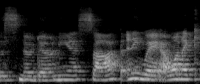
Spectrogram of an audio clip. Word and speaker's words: Snowdonia: be caking up this snodonia sock by garthanor i was saying it wrong in the last video that was really triggering me when i was watching it back but the snowdonia sock anyway i want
